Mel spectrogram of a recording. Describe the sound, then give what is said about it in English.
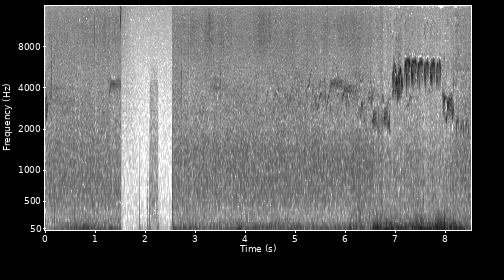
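Lincoln's sparrow song, a brief, high, bubbly trilled phrase near the end, with a few faint high chirps before it, over loud constant low rumbling noise. “Lincoln Sparrow number 4 again.”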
